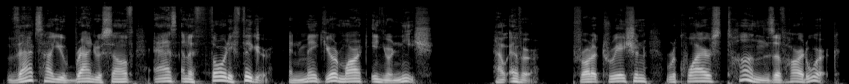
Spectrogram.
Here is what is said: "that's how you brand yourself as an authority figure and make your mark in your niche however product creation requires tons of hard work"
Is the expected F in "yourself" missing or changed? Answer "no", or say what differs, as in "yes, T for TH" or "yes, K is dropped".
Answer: no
